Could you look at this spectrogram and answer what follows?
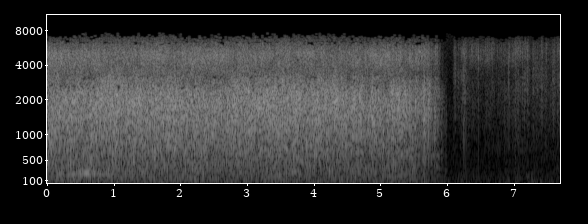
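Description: Audience applauding after a speech. The applause cuts off abruptly about six seconds in, leaving faint room noise.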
